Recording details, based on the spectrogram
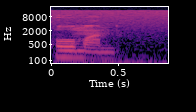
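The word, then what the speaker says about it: Hohmann: It's actually pronounced Homan.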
